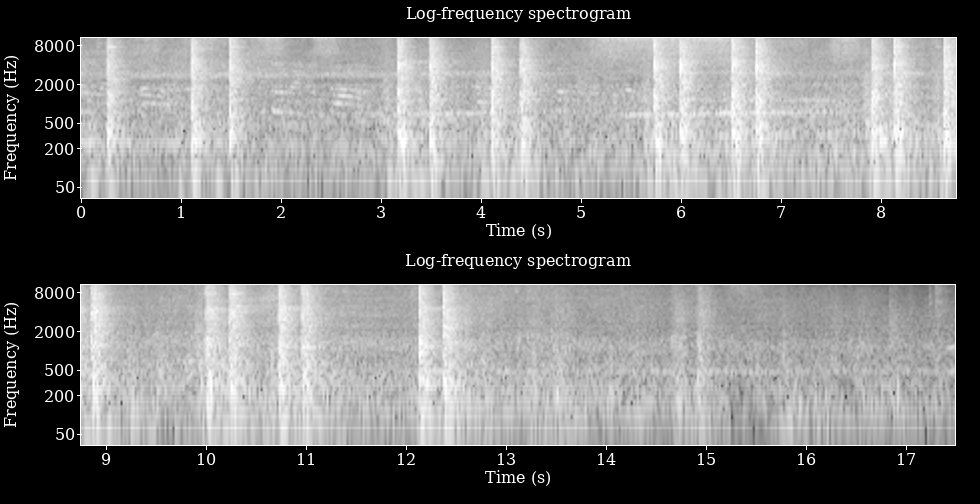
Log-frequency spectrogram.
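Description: Meitetsu express train pulling out of the station, its wheels clacking over the rail joints in quick pairs of beats as each bogie passes, about one pair a second. The clacks thin out and fade near the end as the last cars leave.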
